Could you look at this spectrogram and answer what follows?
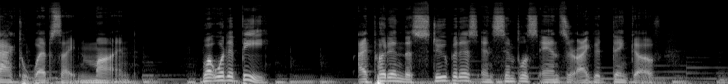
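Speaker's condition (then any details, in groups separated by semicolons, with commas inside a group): No condition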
